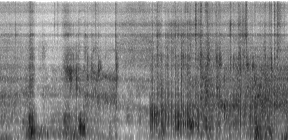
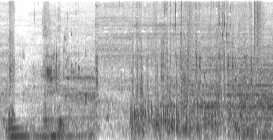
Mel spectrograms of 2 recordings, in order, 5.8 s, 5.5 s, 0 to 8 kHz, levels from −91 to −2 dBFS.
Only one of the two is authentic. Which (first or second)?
second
